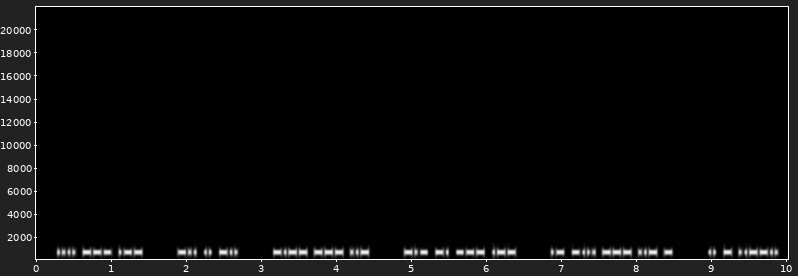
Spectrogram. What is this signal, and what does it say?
Morse code, heard as a keyed tone, about 34 wpm, 700 Hz. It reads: HOW DID YOU KNOW ABOUT IT?
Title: 2x Word-Spacing - Sentences from Top 100 Words - 35wpm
